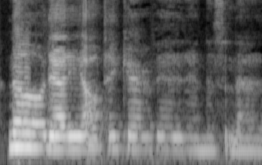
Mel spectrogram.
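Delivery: put-on high, eager little girl voice; a child pleading high. Daughter quoted promising dog care.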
